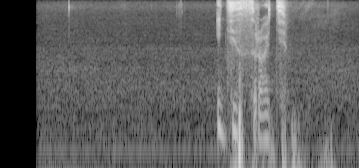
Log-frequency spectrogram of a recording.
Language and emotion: Russian, angry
